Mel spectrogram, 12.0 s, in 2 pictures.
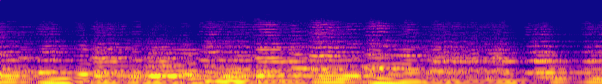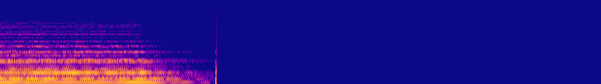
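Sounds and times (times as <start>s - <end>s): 
trumpet piece: 0.0s - 8.2s.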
